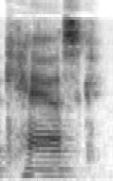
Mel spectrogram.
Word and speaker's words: casque: Like a casque. – So casque that we have for a hunter is, oh yes, that's CSK. – Yes, CASK, and then this is CASQUE, and it's pronounced the same, but yeah.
